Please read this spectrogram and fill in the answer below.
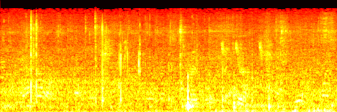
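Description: Quiet outdoor ambience with scattered faint clicks and taps, and one sharper knock about two and a half seconds in.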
